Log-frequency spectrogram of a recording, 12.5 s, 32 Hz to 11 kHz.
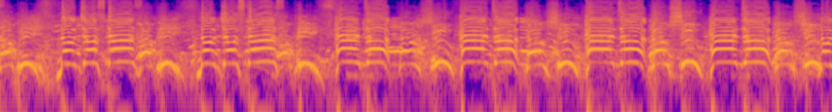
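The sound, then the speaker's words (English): A protest crowd outside the Ferguson Police Department building chanting a short slogan over and over, loud massed voices in a tight, steady call-like rhythm that never lets up. “What you just heard was audio from a protest on August 14th outside of the Ferguson Police Department building, just 5 days after Mike Brown had been killed.”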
